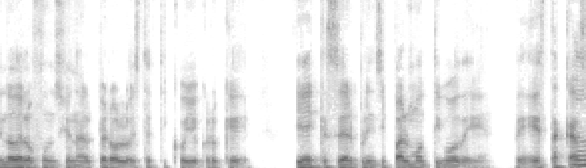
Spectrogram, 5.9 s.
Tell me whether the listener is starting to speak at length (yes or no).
yes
